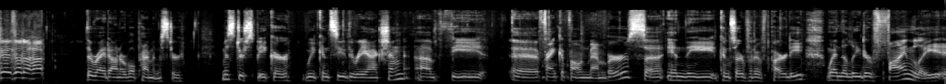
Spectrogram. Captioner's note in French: applaudissements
